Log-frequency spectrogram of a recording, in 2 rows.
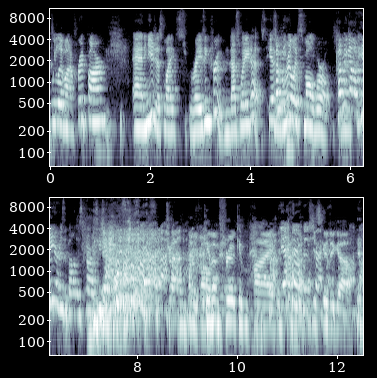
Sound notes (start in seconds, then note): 7.0 laughter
